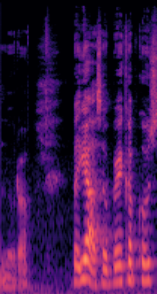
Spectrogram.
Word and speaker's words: Nora: coach Nora so n-o-r-a that's how I spell my name but I pronounce it noodle but yeah so breakup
